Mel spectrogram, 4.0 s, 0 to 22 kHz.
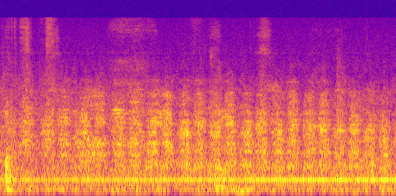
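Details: Doberman Pinscher while its puppies are born in 2021, fast shallow panting at around three breaths per second, steady and breathy throughout, a continuous low hum underneath and a short spoken word just before.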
